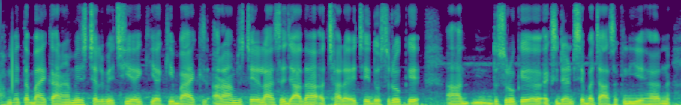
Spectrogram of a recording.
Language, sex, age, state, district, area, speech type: Maithili, male, 18-30, Bihar, Samastipur, urban, spontaneous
